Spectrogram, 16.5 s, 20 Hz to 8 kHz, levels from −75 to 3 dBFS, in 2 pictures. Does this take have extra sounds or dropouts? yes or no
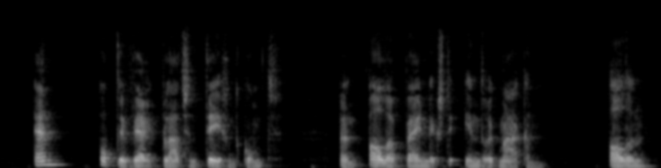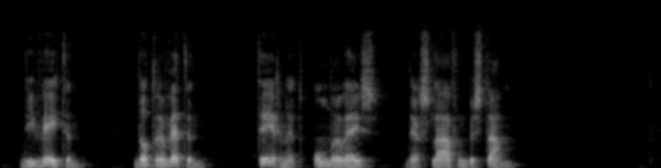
no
